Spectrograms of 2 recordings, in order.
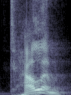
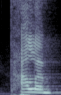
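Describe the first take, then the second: First: The word 'them' is reduced to 'em'. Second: The word 'them' is reduced to 'em'.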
